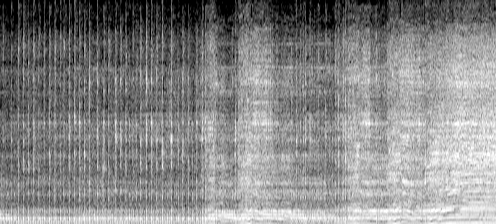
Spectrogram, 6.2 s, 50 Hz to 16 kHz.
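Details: Ported little 2375 chainsaw, still on its regular fuel and nearly out, before switching to methanol: rough burbly idle, then clean revs with smoothly rising and falling pitch. Runs fine, slightly rich.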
